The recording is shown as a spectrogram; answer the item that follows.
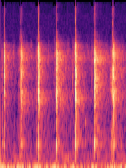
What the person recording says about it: got some agitators in there, and I didn't use ball bearings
